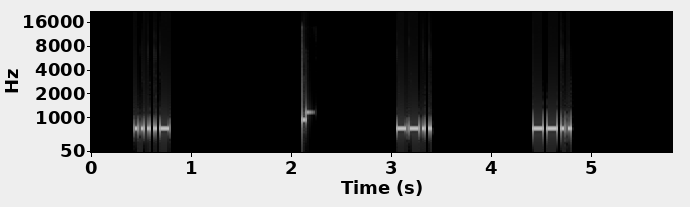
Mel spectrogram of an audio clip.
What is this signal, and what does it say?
Morse code, heard as a keyed tone, about 33 wpm, 700 Hz. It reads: 4 Z Z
